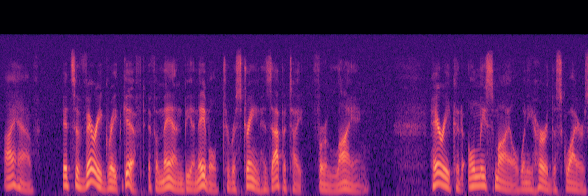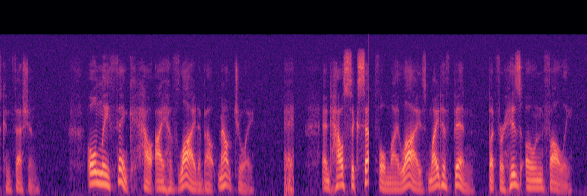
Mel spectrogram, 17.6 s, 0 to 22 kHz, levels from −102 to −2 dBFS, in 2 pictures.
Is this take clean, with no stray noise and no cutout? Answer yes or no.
no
